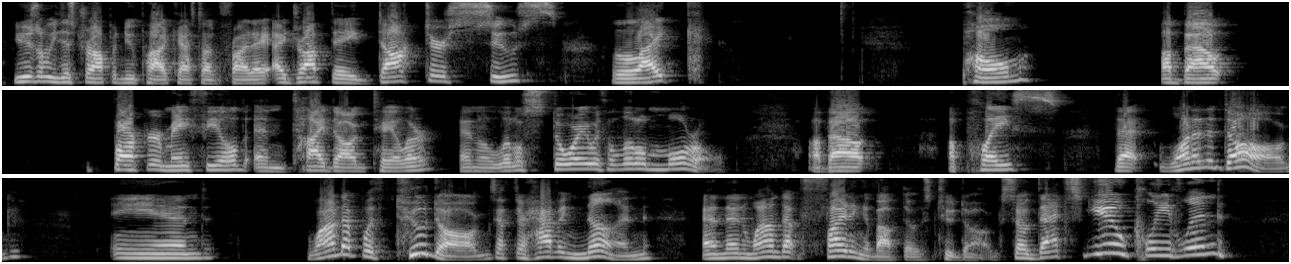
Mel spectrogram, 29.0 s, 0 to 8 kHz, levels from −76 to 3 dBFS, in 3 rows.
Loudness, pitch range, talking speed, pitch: -19 LUFS, 140-200 Hz, 125 wpm, 160 Hz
